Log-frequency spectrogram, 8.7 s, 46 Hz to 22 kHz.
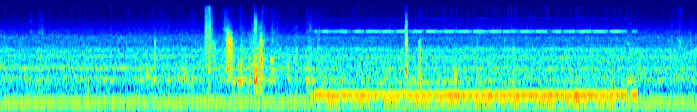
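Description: Mankati 3D printer's stepper motor running for about four seconds and stopping suddenly, a steady hum with a thin high whine, as it drives the print bed upward. Before it come a few clicks and knocks of hands handling the printer's parts, all over a constant low hum.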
